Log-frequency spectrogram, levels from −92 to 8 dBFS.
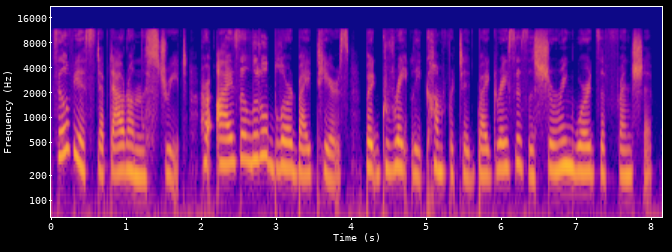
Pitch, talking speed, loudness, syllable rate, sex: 240 Hz, 160 wpm, -20 LUFS, 4.4 syllables/s, female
